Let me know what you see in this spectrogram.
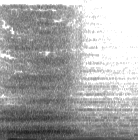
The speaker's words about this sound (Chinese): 过了一会儿，大野狼就假装困了，打了一个哈欠说。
